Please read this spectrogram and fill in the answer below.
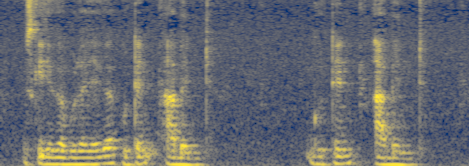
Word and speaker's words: Guten Abend: यहाँ पे एन में डी है लेकिन जब बोलेंगे आप तो ट होगा, उसका प्रोनाउंसिएशन में ट होगा उच्चारण। ठीक है, उसका उच्चारण ट होगा, गुटेन आबेंड।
